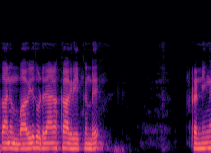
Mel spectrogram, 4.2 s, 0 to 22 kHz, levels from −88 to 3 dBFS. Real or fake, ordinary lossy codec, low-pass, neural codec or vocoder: real; none; 7.2 kHz; none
